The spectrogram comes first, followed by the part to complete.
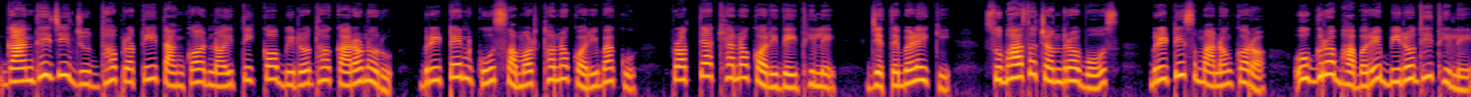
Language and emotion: Odia, neutral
